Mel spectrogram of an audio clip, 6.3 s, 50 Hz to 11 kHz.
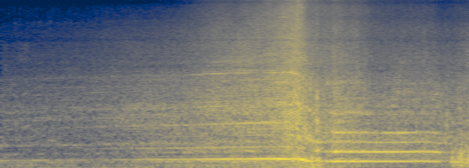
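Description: Skoda Fabia Rally2 Evo rally car's 1.6-litre turbocharged four-cylinder engine held flat out at a steady full-throttle note. It grows louder as the car approaches, passes close by about four seconds in with a sudden drop in pitch, and runs on as it moves away.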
